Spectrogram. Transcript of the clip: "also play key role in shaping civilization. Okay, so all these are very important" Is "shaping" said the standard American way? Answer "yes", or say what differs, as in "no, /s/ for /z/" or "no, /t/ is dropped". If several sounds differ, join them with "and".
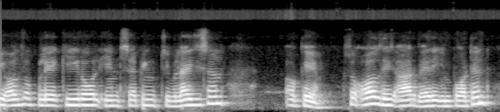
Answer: no, /s/ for /ʃ/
